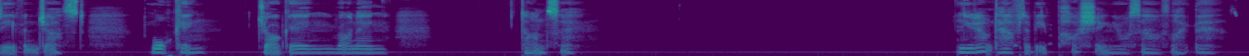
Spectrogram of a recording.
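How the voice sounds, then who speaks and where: A man playing an affectionate, concerned villain in an intimate ASMR roleplay, speaking softly and deliberately with a husky, breathy, creaky voice. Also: fairly high pitch, heavily acted. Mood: firm, comforting. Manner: soft, deliberate, tender coaxing with whispered phrase endings. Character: affectionate, concerned male villain, slim and sickly.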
